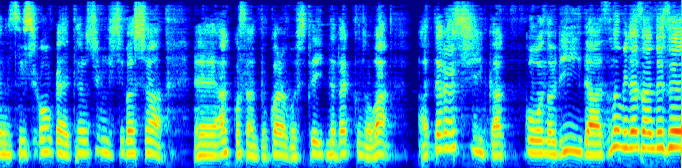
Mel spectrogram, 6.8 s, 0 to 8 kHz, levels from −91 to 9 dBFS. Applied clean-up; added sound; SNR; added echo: neural mask model DeepFilterNet 3.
